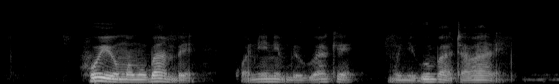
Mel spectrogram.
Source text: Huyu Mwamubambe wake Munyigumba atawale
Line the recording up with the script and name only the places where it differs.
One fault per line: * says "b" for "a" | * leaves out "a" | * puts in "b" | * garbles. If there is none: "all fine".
* puts in "kwa nini mdogo"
